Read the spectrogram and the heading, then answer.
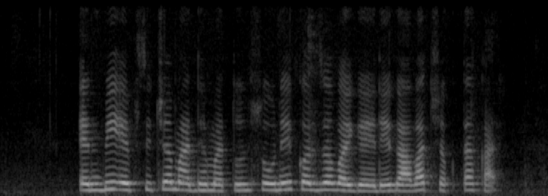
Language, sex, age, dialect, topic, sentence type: Marathi, female, 18-24, Southern Konkan, banking, question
